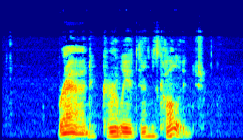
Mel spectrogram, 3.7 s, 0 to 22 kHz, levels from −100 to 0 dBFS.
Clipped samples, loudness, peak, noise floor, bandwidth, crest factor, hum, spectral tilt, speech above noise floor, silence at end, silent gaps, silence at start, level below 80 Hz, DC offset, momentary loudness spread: under 0.1%; -19 LUFS; -4 dBFS; -70 dBFS; 7.8 kHz; 18 dB; none; -6.5 dB/octave; 51 dB; 0.65 s; none; 0.9 s; -66 dBFS; under 0.1%; 20 LU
